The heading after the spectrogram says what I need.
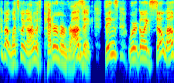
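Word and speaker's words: Petr Mrázek: I'm going to consult our handy dandy pronunciation guide that says, yeah, Petr Mrazek.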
